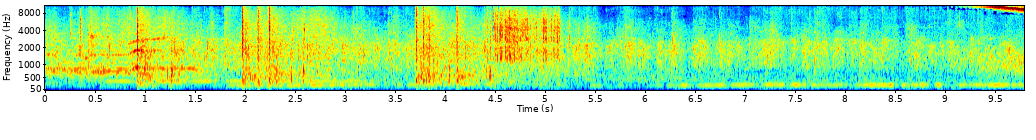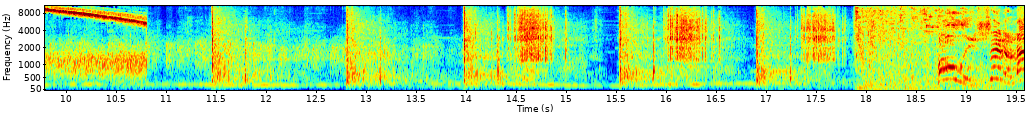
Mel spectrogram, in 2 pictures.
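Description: Fireworks set off on a ship go off in a rapid string of sharp bangs and crackles over a steady low hum, with a high descending whistle streaking through midway and a dense crackling burst at the end.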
